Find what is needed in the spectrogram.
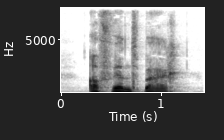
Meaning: preventable, avoidable (that can be prevented or avoided)
- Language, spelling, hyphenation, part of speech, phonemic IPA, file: Dutch, afwendbaar, af‧wend‧baar, adjective, /ˌɑfˈʋɛnt.baːr/, Nl-afwendbaar.ogg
